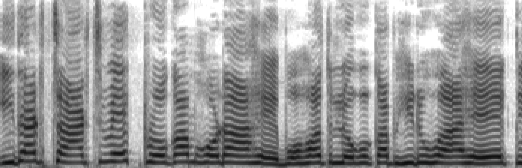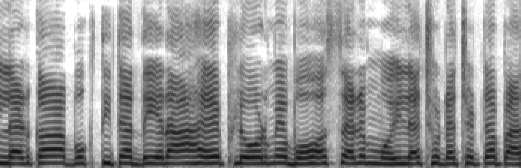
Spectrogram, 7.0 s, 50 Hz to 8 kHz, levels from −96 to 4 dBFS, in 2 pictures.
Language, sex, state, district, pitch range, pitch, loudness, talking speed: Hindi, female, Goa, North and South Goa, 295-330 Hz, 310 Hz, -10 LUFS, 250 wpm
